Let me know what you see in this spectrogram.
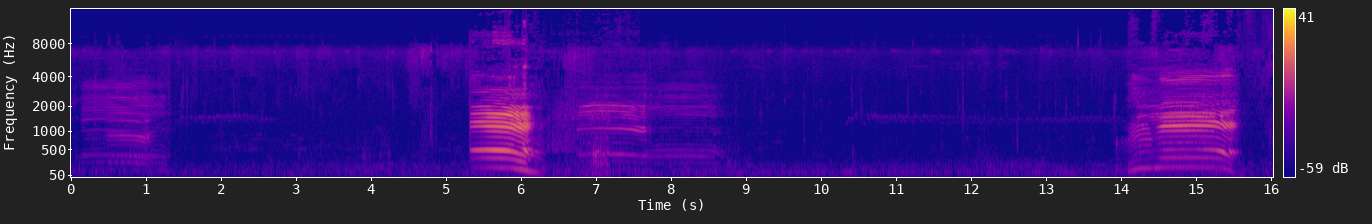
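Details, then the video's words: Cows roaming a forest-edge road, calling the herd: a short moo opens, a loud bellowing moo follows around six seconds with a quieter one after it, then a final strong moo near the end. "the sound of cows calling the herd"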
